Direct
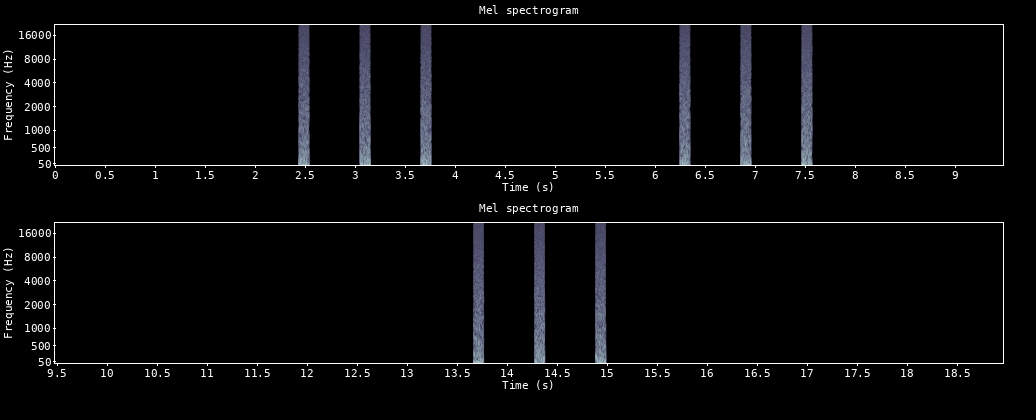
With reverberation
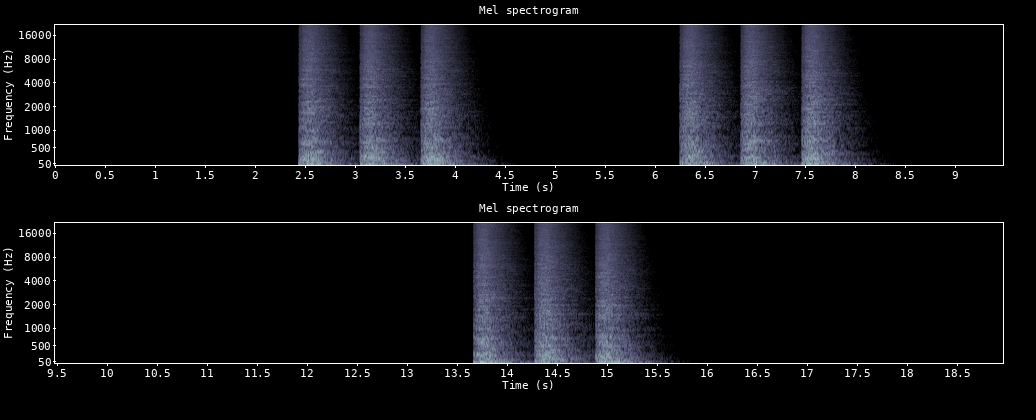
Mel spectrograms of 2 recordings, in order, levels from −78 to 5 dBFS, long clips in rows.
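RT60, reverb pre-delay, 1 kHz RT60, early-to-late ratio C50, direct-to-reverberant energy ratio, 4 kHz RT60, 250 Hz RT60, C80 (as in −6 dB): 0.85 s, 23 ms, 0.85 s, −1.5 dB, −9.5 dB, 0.85 s, 0.90 s, 2.0 dB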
